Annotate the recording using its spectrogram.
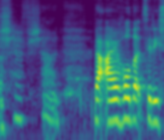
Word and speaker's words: Chefchaouen: Chefchaouen. – Yeah, oh my God, the Blue City. How did I forget that? – That city. I don't know if it's Chefchaouen.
